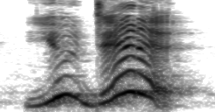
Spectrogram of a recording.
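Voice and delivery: loud, high burst of praise; excited exclaim. A narrator's reading. Sarah cheering Schubert for getting dressed: excited. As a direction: cheer it out, thrilled. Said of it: "she exclaims".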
